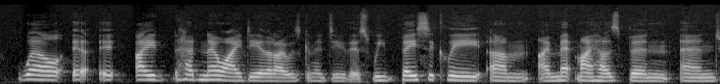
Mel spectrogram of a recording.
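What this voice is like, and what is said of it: British-influenced accent. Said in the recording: “So the accent, you lived in Britain for a while.”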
